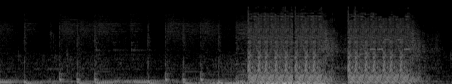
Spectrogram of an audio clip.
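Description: AK assault rifle fire in S.T.A.L.K.E.R. Clear Sky, first several scattered single shots, then loud sustained automatic bursts with a short break, close and punchy over low game ambience.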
